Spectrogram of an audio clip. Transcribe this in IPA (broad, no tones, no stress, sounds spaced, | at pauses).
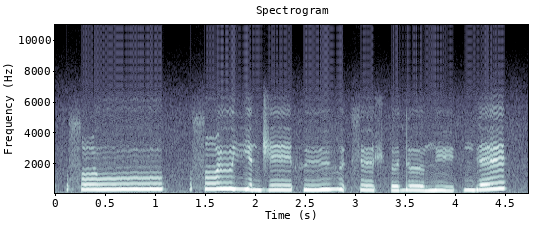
sˤ oː | sˤ ɵː vʲ æ n d͡ʒ eː f ʉː v ʉ ʔ s øː ʃ h ɵ d ɵː ŋ y | ŋ ɡ ɛ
